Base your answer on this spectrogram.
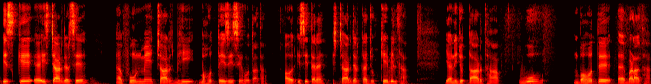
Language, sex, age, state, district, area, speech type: Urdu, male, 18-30, Uttar Pradesh, Ghaziabad, urban, spontaneous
